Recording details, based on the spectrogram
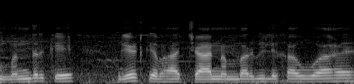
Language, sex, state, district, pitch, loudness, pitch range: Hindi, male, Bihar, Araria, 130 Hz, -26 LUFS, 120-140 Hz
